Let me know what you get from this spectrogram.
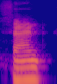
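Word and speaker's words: scent: ऐसे ही हमारा सेंट एस ई एस सी ई एन टी सेंट सेंट में हमारा सी साइलेंट हो जाता है।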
